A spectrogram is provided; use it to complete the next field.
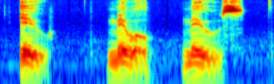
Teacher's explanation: Hume lists another separate vowel in words like mule and muse. In the south, all descriptions point to a diphthong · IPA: [ɪw]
